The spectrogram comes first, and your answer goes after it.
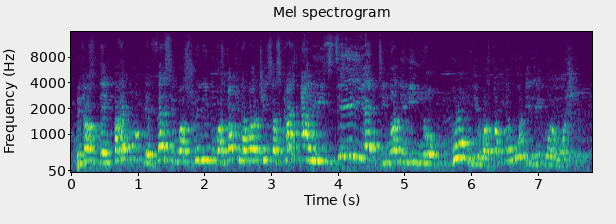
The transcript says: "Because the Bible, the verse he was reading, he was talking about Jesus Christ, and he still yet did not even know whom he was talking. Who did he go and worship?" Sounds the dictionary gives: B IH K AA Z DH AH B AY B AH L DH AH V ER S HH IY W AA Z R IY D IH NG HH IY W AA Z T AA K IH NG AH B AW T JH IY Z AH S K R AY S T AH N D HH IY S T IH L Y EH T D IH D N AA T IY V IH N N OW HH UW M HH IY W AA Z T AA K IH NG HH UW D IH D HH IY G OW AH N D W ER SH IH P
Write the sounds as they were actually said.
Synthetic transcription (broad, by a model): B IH K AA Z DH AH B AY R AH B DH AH F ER S HH IY W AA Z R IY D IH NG HH IY W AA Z T AA K IH NG AH B AW T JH IY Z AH S K R AY S T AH N HH IY S T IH L Y EH T D IH D N AA T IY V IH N N OW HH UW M HH IY W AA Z T AA K IH NG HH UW D IH D HH IY G OW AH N W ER SH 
